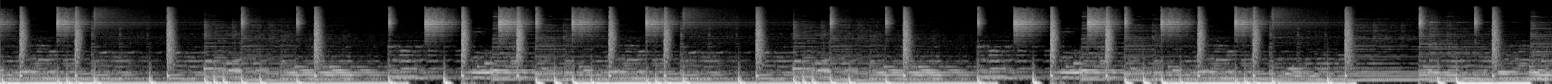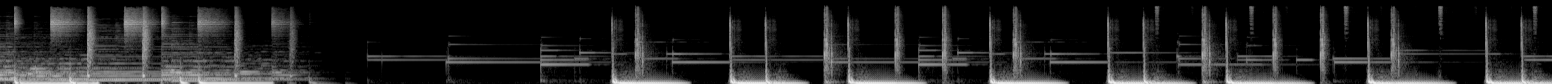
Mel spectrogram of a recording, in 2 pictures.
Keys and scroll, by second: 15.6 space, 18.5 m.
